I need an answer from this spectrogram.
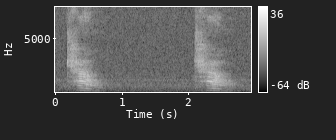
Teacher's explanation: our lips are moving in to a circle not a tight one as in ooh but approaching that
